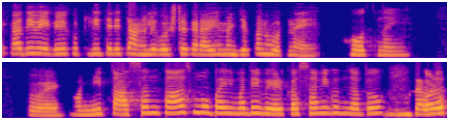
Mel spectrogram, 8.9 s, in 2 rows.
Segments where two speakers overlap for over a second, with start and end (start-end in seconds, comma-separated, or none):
none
